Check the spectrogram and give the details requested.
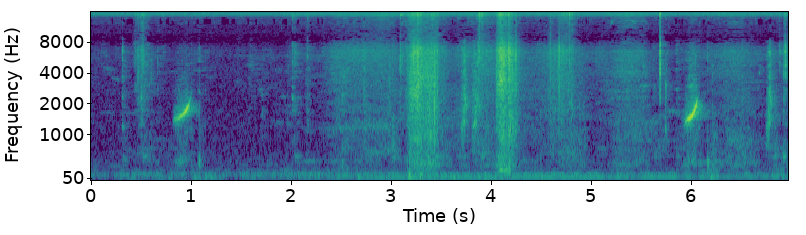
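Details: Caged young Javan myna kept as a pet: two brief rising whistle notes about five seconds apart, separated by rustling and shuffling sounds in the cage.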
